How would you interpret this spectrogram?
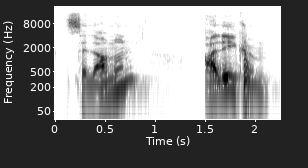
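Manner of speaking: سلامون علیکم slowly, word by word; Turkish selamun aleykum. Shown as a demonstration. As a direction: separate سلامون and علیکم as a model.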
